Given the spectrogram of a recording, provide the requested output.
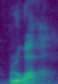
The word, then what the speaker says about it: Roy: the Montreal Canadian named Patrick Rua okay he's the gender his real name is Patrick Ro y Patrick Roy well the French don't want to say Roy they want to say petrick Rua now there's there's another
